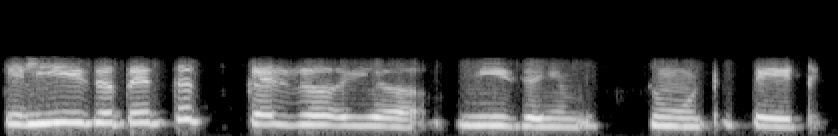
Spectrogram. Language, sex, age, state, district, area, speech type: Kashmiri, female, 18-30, Jammu and Kashmir, Budgam, rural, conversation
